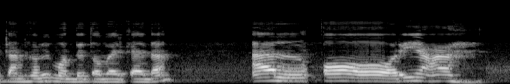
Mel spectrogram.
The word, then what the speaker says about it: القارعة: হবে মধ্যে তবায়ের কায়দা আল কারিআহ আইন হলকের মধ্যখান থেকে উচ্চারণ হবে এবং অক্ফের আগে যদি গোলতা হয় সেই গোলতা হার উচ্চারণ হয়।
